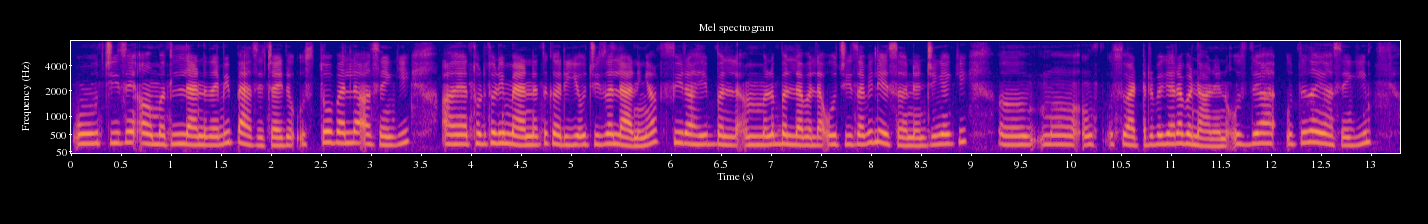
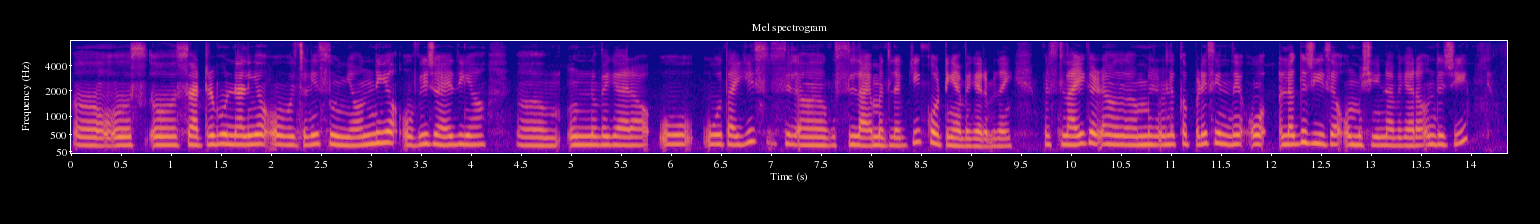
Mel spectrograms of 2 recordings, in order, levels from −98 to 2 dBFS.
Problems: none marked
